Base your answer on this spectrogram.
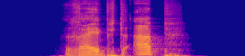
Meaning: inflection of abreiben: 1. third-person singular present 2. second-person plural present 3. plural imperative
- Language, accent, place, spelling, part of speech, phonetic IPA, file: German, Germany, Berlin, reibt ab, verb, [ˌʁaɪ̯pt ˈap], De-reibt ab.ogg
